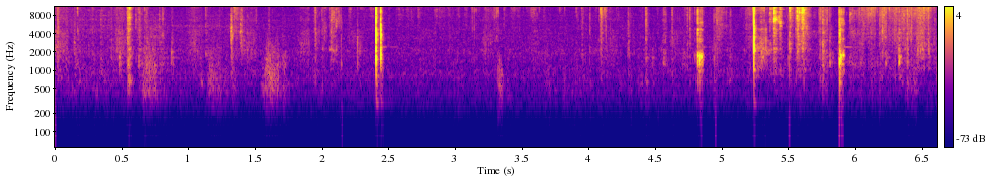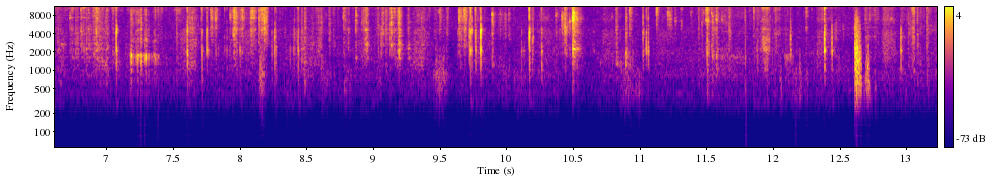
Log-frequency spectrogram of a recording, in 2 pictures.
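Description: Chopsticks and a fork clicking and tapping against a ceramic plate and a wooden bento box as food is picked up and set in place: scattered small clicks, with a few sharper ones.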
